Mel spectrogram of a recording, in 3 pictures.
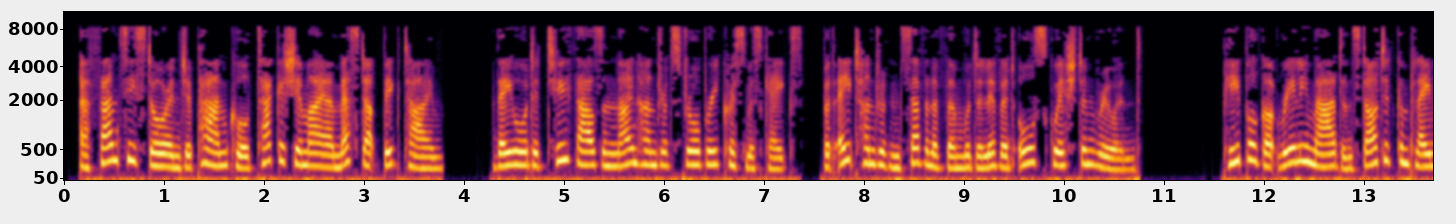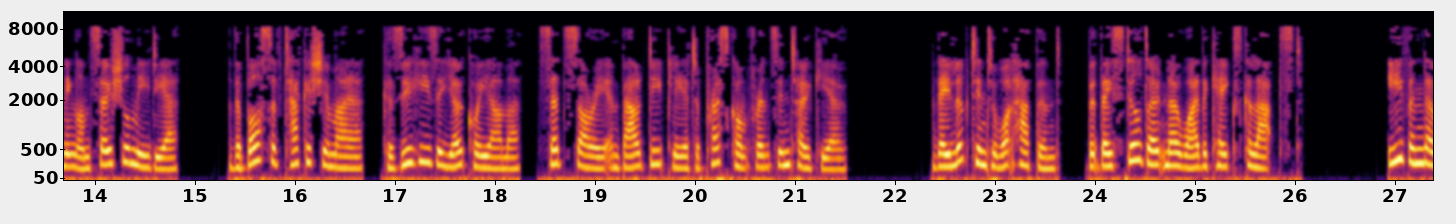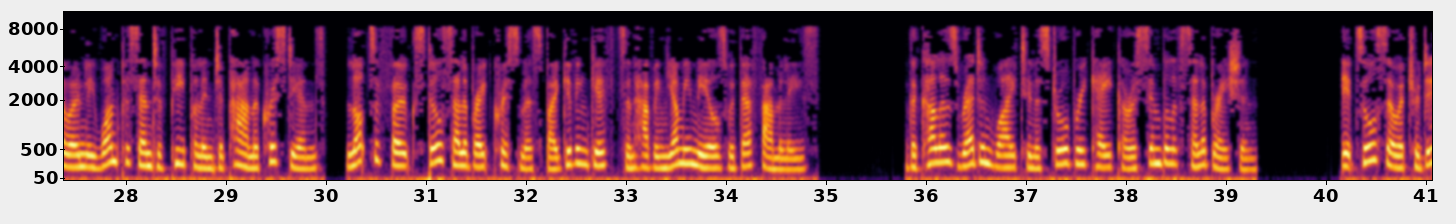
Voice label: English Upper Intermediate FAST Reading

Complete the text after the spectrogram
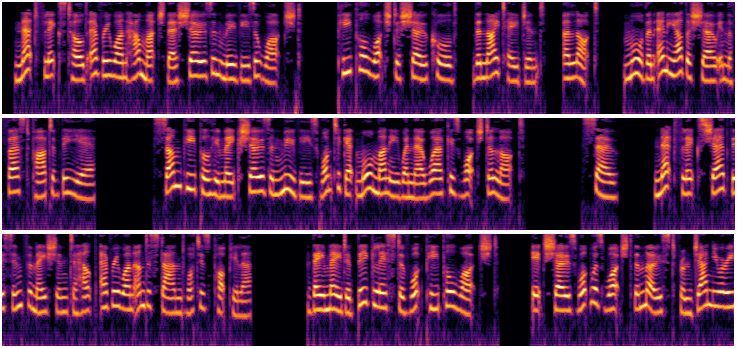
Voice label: English SLOW Reading; Netflix Shows and Movies What People Like; English Newsroom

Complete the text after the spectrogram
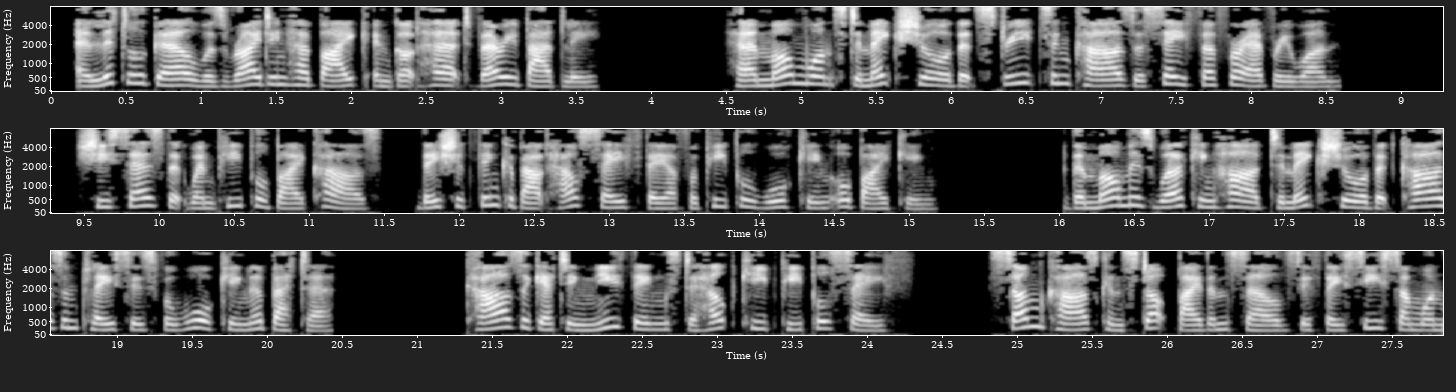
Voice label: English Newsroom Beginner NORMAL Reading; Mom Works to Make Streets Safer for Everyone

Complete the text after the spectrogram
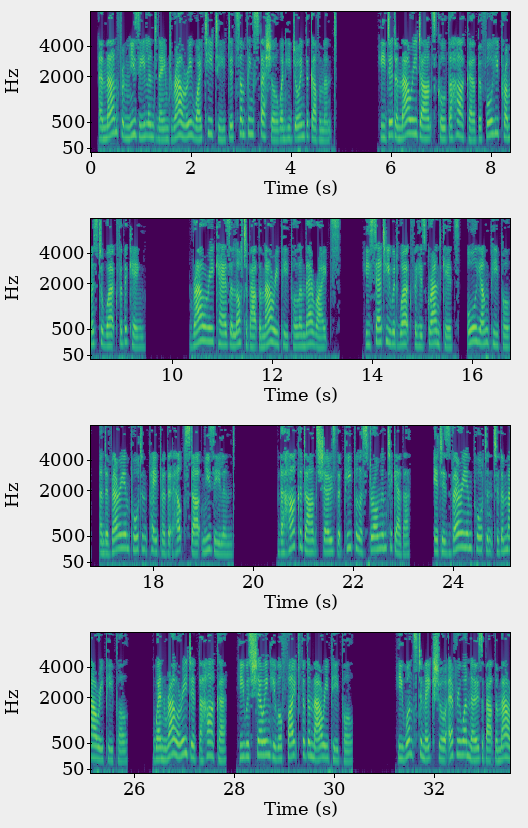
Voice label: English Newsroom Lower Intermediate FAST Reading; Man from New Zealand does special dance for Maori rights

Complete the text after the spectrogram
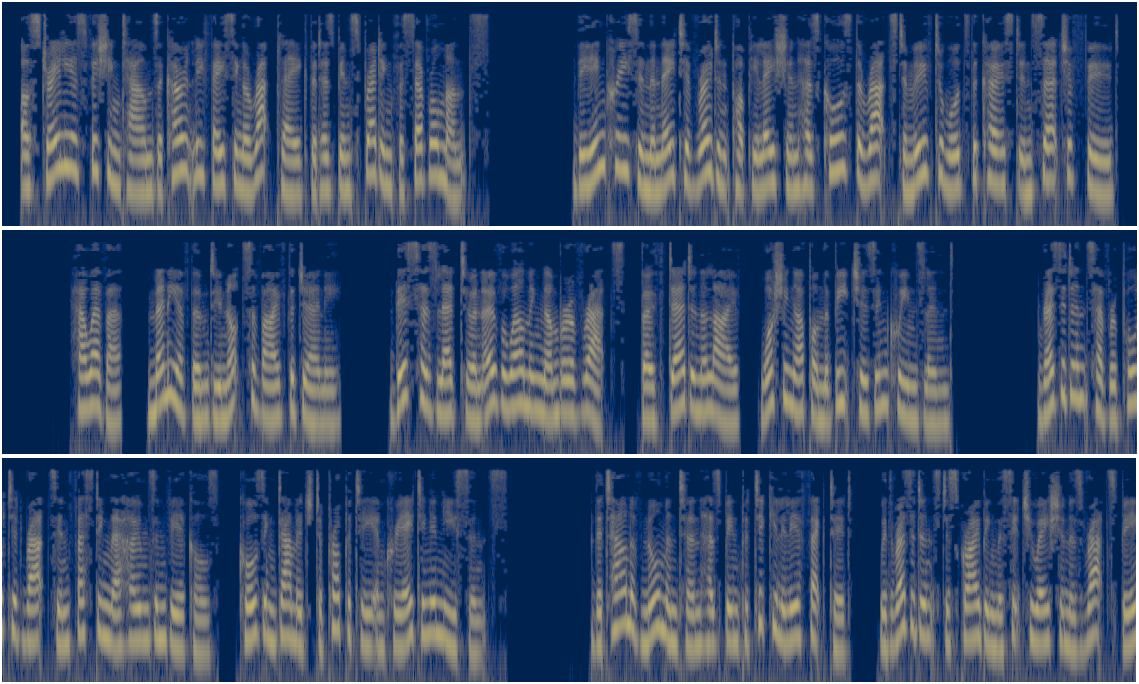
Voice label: English Advanced FAST Reading; English Newsroom; Rat and Mouse Plague Hits Queenslands Fishing Towns

